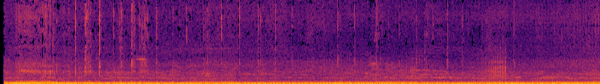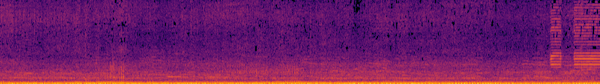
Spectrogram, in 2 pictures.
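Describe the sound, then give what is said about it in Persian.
Motorcycles ride through a street protest in Khash, Sistan and Baluchestan, Iran, making a loud, continuous engine drone that stays at a steady level with no breaks. “مردم خاش یگان موتوری هم دارن برای خودشون جلو میچرخن”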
